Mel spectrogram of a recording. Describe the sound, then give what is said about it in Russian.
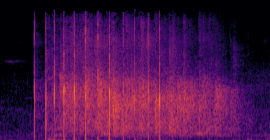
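Applause for a guest introduced at a debate event: a few sharp individual claps quickly swell into dense clapping from the audience, which then gradually fades away. “Похлопаем.”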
